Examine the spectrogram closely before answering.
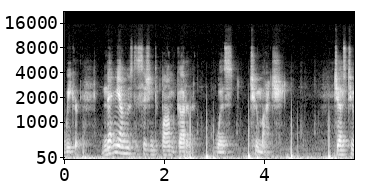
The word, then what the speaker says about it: Qatar: Qatar. You said Qatar. It's back here. It's called a qaf. But so I've heard Qatar. Yeah, it's not Qatar, but you're saying it like a G?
